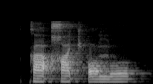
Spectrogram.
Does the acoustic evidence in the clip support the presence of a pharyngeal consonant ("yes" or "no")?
no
